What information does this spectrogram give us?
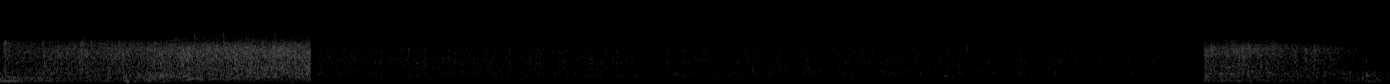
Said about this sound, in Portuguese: Temos o Grupo de Autarcas, Município de Vila Flor, nas galerias. A Câmara fica a saber e aplaude se quiser.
